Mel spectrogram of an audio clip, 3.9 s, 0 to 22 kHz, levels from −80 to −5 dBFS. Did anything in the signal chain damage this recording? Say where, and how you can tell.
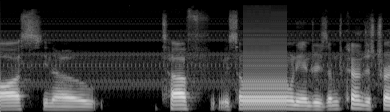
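Yes. Timecode bleed entered in the analogue wiring. A chirping warble near 1 and 2 kHz runs throughout, about 25 dB under the speech, from 25 fps code leaking across.

A system hang loop occurred at the driver or buffer stage. From 2.44 to 2.88 s, between "tough with so" and "many injuries I'm", a 20 ms piece repeats, buzzing at 50 Hz. Speech resumes with little or nothing missing.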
